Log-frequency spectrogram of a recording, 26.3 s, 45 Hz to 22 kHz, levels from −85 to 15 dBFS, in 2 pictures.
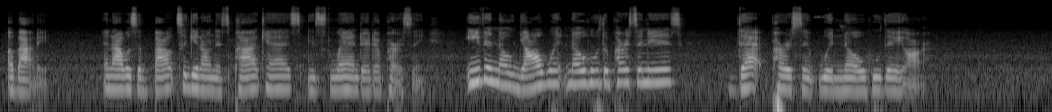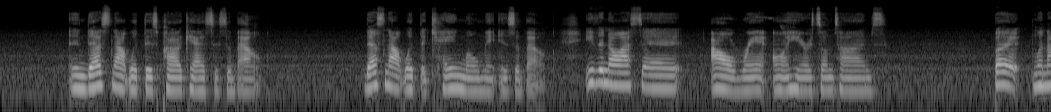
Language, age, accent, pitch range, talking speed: English, 20-39, American, 150-180 Hz, 130 wpm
